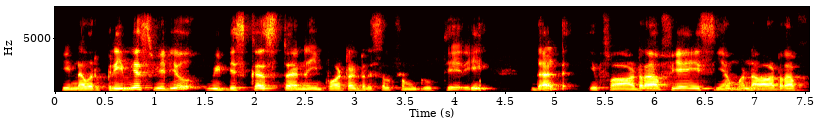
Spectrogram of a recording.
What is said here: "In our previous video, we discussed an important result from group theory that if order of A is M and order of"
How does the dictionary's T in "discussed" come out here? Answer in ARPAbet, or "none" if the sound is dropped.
T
